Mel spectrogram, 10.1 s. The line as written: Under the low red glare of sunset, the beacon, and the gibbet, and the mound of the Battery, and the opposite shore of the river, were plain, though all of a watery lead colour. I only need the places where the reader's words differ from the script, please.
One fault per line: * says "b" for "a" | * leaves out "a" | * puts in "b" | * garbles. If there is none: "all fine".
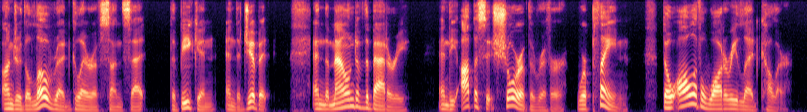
all fine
